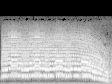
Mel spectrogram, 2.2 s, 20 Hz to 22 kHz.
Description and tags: A tourist model of a indian
snakecharmer. Not played in traditional way. The last note has a computer processed downward glissando. Recorded at 22khz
